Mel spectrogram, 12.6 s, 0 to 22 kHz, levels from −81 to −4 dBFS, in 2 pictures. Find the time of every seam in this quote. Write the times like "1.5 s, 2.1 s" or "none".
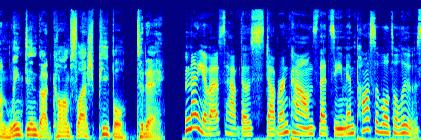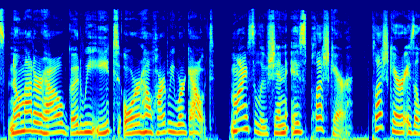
2.6 s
